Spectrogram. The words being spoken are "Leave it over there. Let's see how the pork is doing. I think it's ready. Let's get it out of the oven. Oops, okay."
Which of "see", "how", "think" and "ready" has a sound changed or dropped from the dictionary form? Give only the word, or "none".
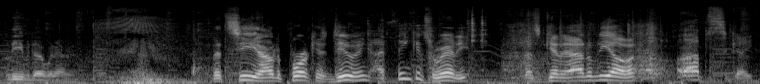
none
